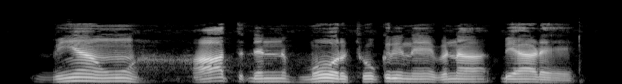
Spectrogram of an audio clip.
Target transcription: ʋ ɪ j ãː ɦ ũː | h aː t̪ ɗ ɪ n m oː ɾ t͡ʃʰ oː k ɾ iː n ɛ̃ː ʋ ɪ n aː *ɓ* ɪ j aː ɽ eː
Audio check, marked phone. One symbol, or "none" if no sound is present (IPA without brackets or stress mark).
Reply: ɓ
